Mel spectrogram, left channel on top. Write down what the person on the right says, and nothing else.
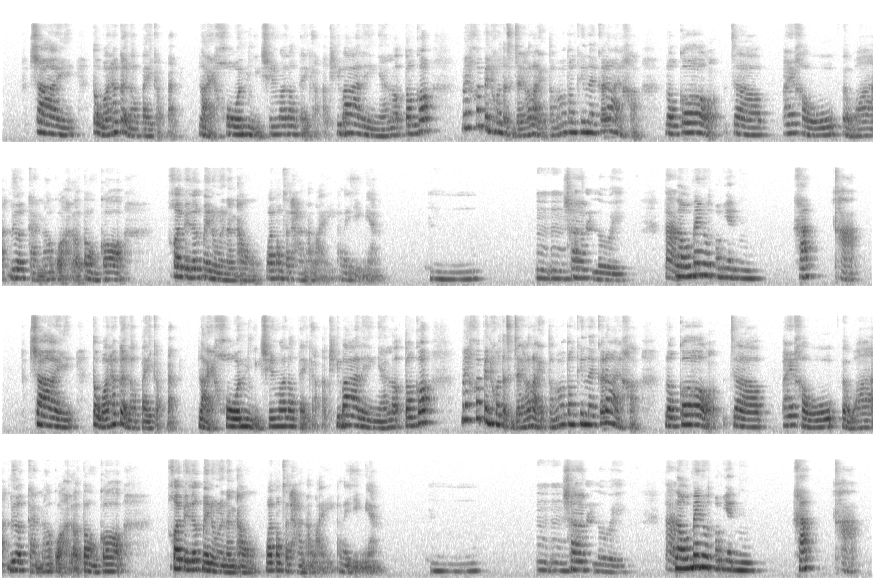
ใช่แต่ว่าถ้าเกิดเราไปกับแบบหลายคนอย่างเช่นว่าเราไปกับแบบที่บ้านอะไรอย่างเงี้ยเราตองก็ไม่ค่อยเป็นคนตัดสินใจเท่าไหร่ตองก็เอาต้องกินอะไรก็ได้ค่ะแล้วก็จะให้เขาแบบว่าเลือกกันมากกว่าแล้วตองก็ค่อยไปเลือกเมนูในนั้นเอาว่าต้องจะทานอะไรอะไรอย่างเงี้ย
ใช่
แล้วเมนูตอนเย็นคะ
